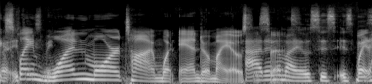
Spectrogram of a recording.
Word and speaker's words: adenomyosis: Explain one more time what adenomyosis Adenomyosis is.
